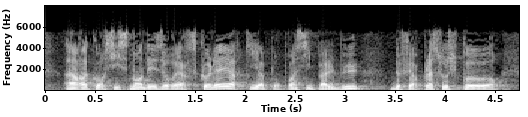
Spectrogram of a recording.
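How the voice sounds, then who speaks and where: Very wide pitch swings from a man, his voice somewhat breathy. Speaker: news presenter. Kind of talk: news anchor studio introduction, scripted. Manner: formal, polished, measured. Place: studio. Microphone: lapel.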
